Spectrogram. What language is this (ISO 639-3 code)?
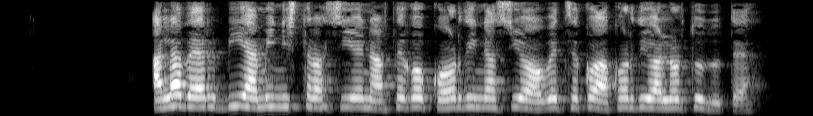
eus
